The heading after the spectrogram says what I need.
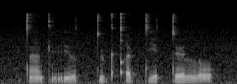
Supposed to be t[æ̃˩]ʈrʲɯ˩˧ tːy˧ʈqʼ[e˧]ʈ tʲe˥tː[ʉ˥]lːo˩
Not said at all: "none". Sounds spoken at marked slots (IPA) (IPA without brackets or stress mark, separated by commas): æ̃˩, i˧, ø˥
